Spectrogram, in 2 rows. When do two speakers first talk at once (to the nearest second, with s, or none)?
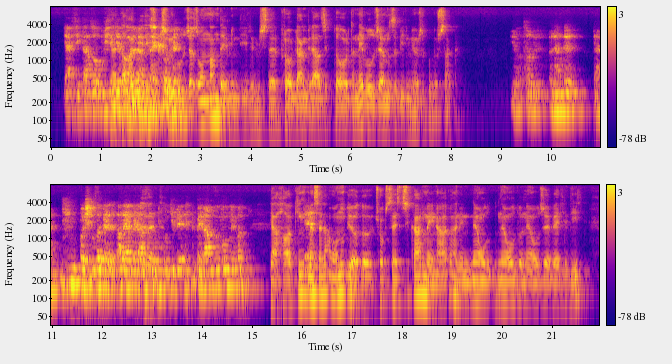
1 s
